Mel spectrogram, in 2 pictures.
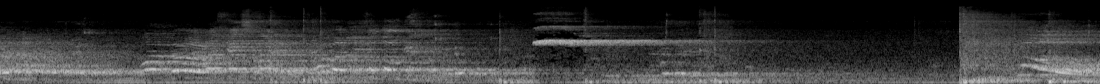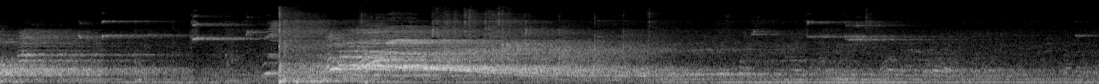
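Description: Players' voices and calls during an indoor volleyball game, echoing in a large hall, with two sharp ball strikes about ten and fourteen seconds in, each followed by a shout.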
